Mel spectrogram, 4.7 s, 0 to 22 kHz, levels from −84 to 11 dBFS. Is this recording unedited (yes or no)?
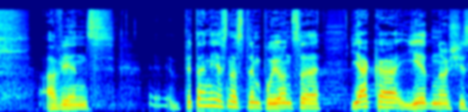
yes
